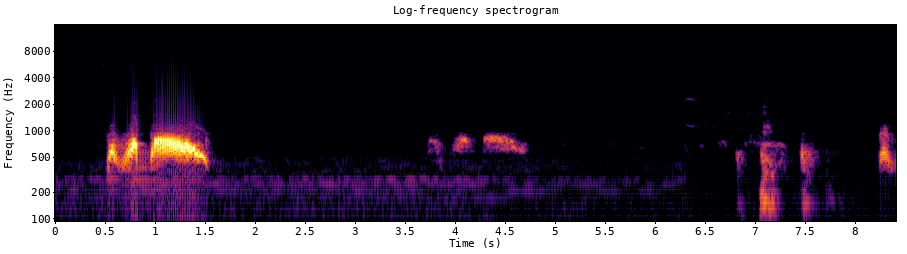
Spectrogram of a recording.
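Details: Spotted dove used as a decoy to attract others gives one loud, low hollow coo phrase, followed by soft, faint cooing and scattered quiet knocks.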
